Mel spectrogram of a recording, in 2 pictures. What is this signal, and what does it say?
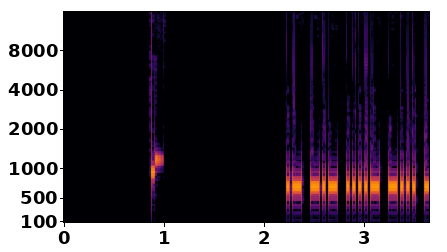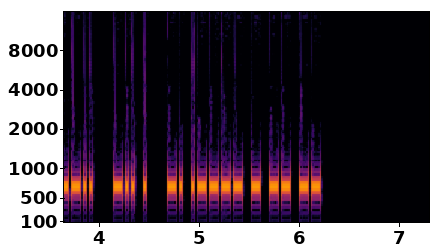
Morse code, heard as a keyed tone, about 40 wpm, 700 Hz. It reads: AK4BZ DE N1TMM
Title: USA Callsign DE Callsign - 5 Characters - 40wpm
